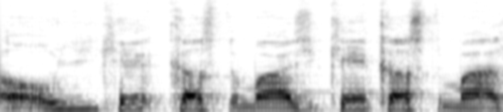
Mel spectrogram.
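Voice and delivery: normal talking voice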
